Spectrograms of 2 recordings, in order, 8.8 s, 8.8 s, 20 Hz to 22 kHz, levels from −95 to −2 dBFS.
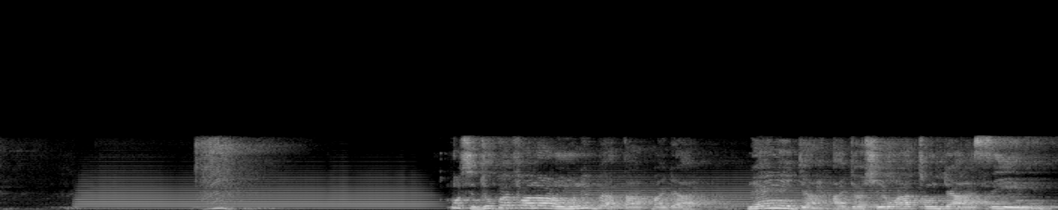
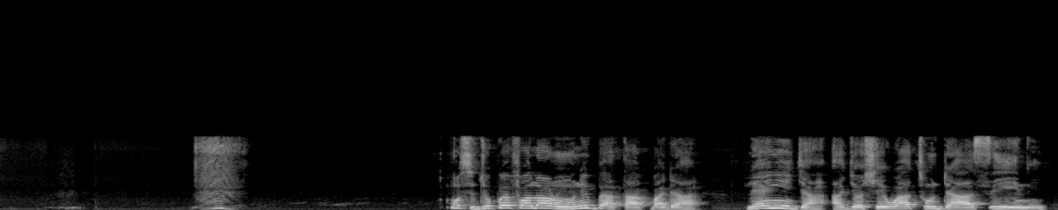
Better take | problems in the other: second | background sound (Brass instrument); 18 dB below the speech // room echo; dies away in 1.3 s

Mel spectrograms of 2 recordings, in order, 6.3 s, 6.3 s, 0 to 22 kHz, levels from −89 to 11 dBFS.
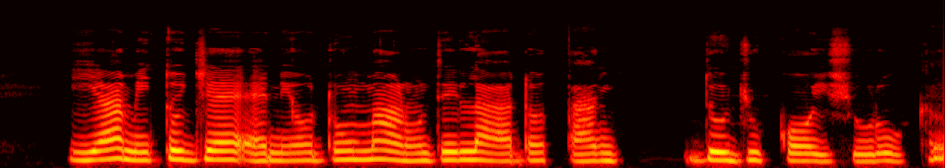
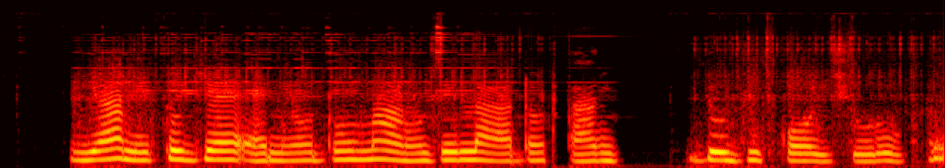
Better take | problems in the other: first | noise reduction (neural mask model RNNoise)

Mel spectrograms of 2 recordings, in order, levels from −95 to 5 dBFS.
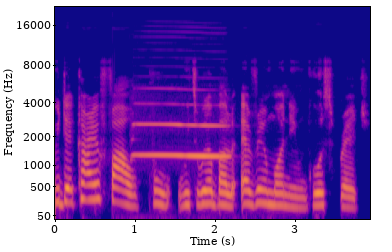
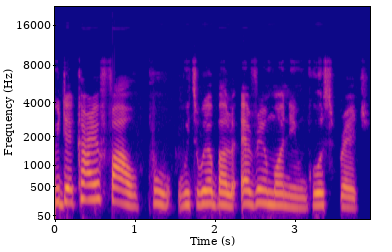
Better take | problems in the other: second | background sound (Wind instrument, woodwind instrument); as loud as the speech

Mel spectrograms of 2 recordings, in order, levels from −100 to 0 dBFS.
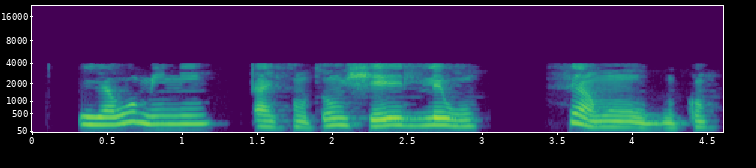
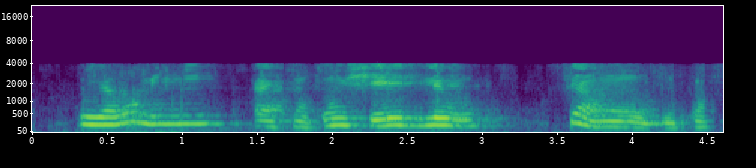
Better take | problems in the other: first | noise reduction (neural separator model SepFormer DNS4)

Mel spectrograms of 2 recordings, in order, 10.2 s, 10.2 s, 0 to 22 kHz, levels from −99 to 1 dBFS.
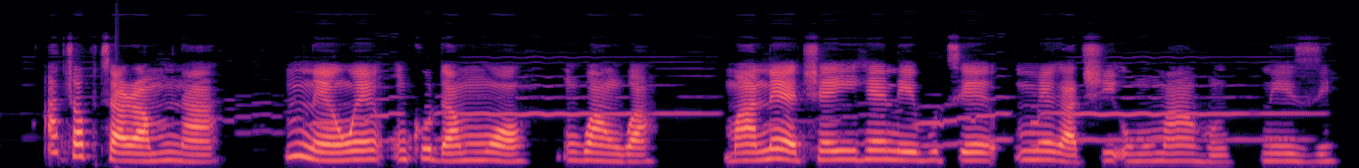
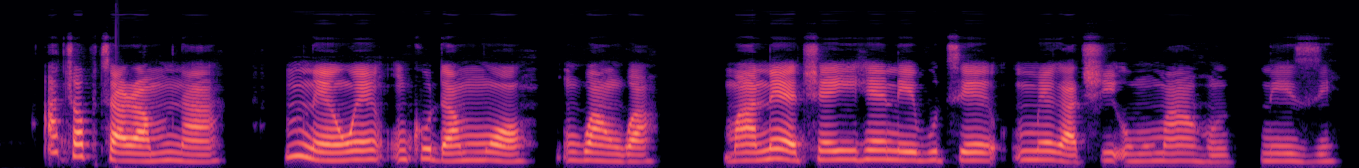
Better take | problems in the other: second | noise reduction (classical method Wiener filter)

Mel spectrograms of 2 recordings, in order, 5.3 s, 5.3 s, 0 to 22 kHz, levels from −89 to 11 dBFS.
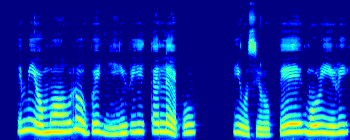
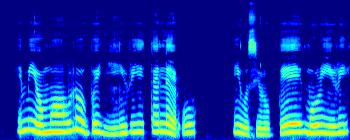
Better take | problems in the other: second | noise reduction (neural mask model DeepFilterNet 3)

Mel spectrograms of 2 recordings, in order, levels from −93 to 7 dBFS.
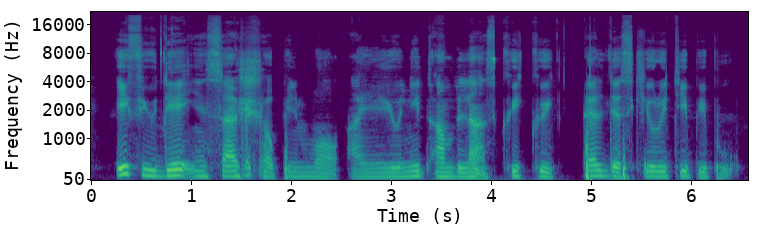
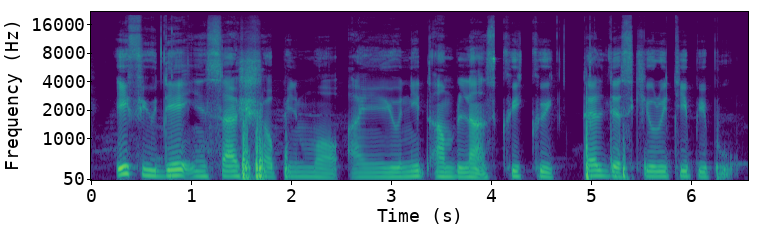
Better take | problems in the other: second | noise reduction (neural mask model Resemble Enhance denoiser)

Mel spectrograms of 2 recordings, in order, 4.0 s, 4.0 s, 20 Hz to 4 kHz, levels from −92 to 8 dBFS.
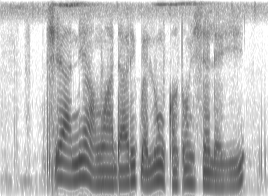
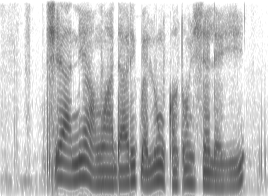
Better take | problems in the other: second | background sound (Bird vocalization, bird call, bird song); 15 dB below the speech

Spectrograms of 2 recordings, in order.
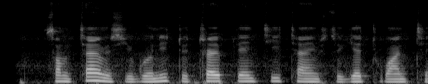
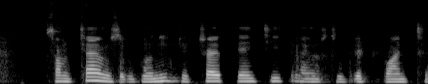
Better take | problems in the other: first | noise reduction (neural mask model DeepFilterNet 3)

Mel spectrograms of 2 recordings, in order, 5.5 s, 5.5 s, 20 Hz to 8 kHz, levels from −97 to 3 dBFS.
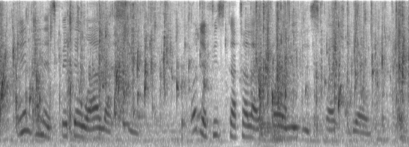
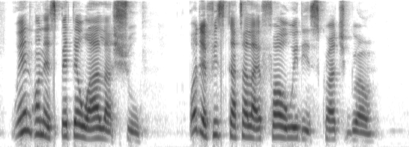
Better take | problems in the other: second | background sound (Bathtub (filling or washing) / Water); 2 dB above the speech

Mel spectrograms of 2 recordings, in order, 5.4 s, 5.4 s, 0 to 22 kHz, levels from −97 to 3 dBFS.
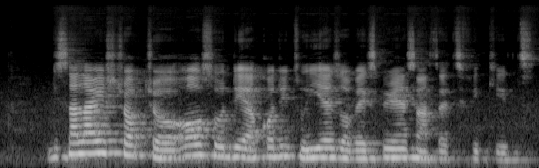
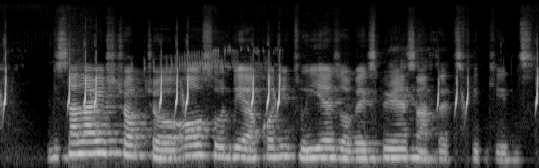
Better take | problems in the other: first | noise reduction (neural mask model RNNoise)

